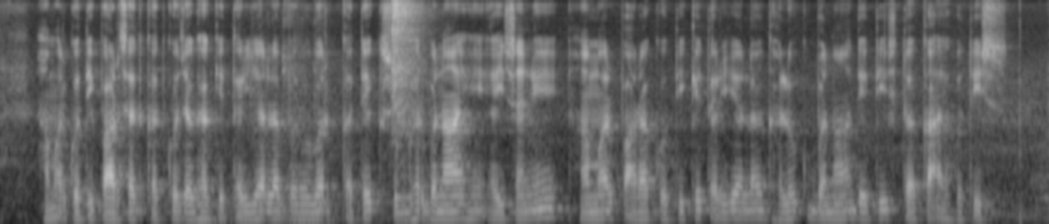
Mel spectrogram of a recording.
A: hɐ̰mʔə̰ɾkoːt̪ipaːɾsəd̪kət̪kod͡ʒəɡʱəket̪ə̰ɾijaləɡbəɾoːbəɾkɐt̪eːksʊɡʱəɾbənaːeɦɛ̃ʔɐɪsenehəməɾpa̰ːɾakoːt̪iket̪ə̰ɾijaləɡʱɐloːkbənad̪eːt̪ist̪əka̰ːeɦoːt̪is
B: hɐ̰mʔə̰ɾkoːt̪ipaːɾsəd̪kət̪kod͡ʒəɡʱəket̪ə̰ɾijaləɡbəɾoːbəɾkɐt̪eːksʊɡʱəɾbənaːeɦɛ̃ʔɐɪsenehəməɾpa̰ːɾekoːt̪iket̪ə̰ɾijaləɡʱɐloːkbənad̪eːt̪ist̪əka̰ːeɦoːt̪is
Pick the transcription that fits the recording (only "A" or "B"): A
